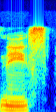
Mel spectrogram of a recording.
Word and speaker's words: Nice: called the nice model it's spelled like the word nice but it's pronounced like the city in France nice and and this model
